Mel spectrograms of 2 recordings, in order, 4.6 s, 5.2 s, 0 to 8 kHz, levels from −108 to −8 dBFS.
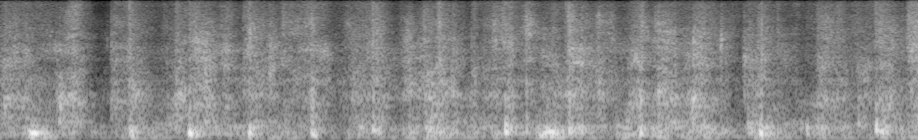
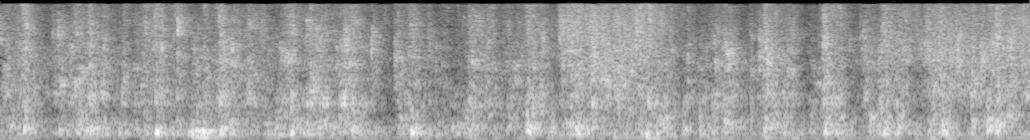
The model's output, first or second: first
